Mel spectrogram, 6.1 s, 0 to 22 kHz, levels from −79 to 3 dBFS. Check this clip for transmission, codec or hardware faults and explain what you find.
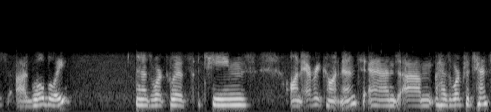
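Three faults are audible: gain pumping, AMR narrowband coding and two bursts of AMR comfort noise.

Gain pumping, throughout: the level swings by roughly 15 dB. The gain is pulled down on each loud syllable, likely from gain set too high with a fast limiter clamping every peak, so the speech sounds flattened and squashed.

AMR narrowband mobile codec, throughout: the audio is confined to about 150 Hz to 3.5 kHz, with nothing above. The speech has the buzzy, synthetic edge of a low-rate vocal-tract model, consistent with a 7.4 kbps AMR-NB mode, and the damage is plainly audible.

AMR comfort noise, 1.16 to 1.60 s and 1.62 to 1.70 s: the codec judged those moments silent and stopped sending speech. The receiver filled in smooth synthetic noise that switches in and out, replacing the real room noise, which otherwise sits about 37 dB below the speech.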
